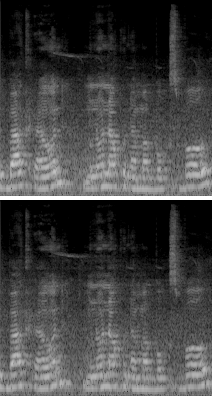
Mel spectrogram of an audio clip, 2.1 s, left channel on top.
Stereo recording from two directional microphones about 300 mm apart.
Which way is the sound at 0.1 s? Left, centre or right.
Centre.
